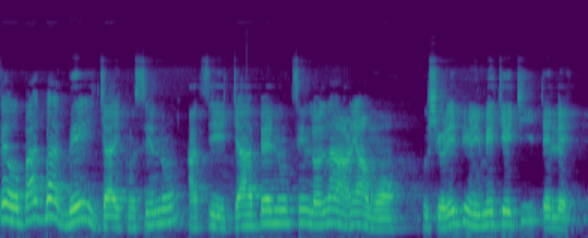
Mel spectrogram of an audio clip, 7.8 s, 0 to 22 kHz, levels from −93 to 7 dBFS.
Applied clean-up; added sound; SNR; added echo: none; none; none; reverberation time 1.0 s.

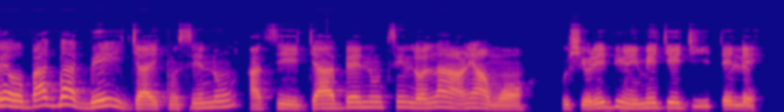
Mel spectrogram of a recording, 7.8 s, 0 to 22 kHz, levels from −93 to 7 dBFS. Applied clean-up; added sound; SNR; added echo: none; none; none; none.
